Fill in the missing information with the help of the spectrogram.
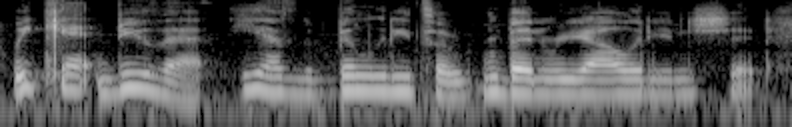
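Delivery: high-pitched complaint from the classmates; protesting. Retold or imitated. Classmates told to follow the role model, protesting. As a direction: push the voice up in indignant protest.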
